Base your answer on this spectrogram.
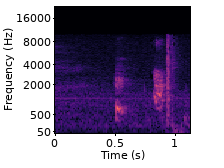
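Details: Person with allergies, sneezing repeatedly all morning after leaving window open, trying to stay quiet: short sharp inhaled catch then an explosive sneeze.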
